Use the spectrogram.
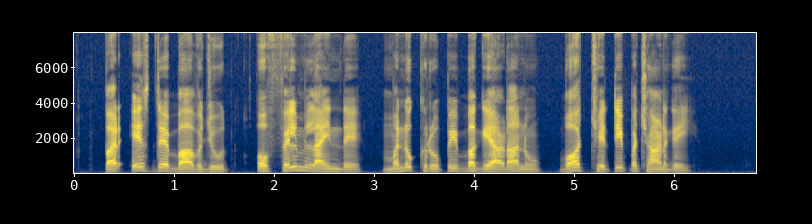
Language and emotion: Punjabi, neutral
